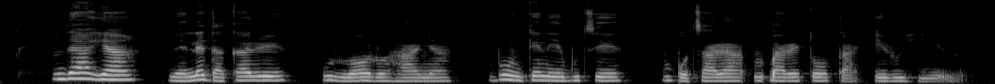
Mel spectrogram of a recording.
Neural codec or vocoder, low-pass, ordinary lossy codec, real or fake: vocoder, 48 kHz, 128 mel bands, Vocos; none; none; fake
